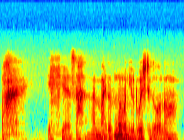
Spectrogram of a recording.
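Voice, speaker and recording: An American actor playing an earnest, dreamy married writer in a 1940s radio drama, speaking in a measured, reflective storytelling way. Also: male voice, a bass voice, breathy edge, heavily acted. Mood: hesitant, tender. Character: earnest dreamy married male writer recounting his quest. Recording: muffled vintage radio recording.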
